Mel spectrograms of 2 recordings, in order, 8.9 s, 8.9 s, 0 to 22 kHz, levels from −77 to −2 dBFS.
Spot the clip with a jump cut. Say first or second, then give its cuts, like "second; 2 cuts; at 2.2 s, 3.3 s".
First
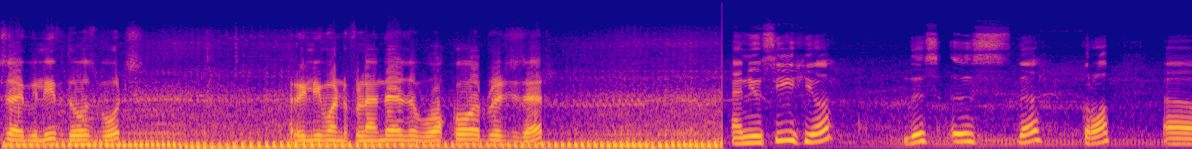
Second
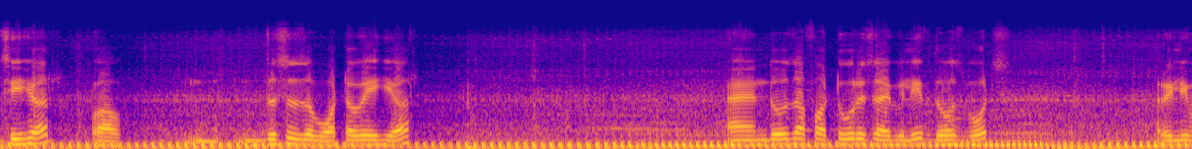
first; 1 cut; at 5.4 s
